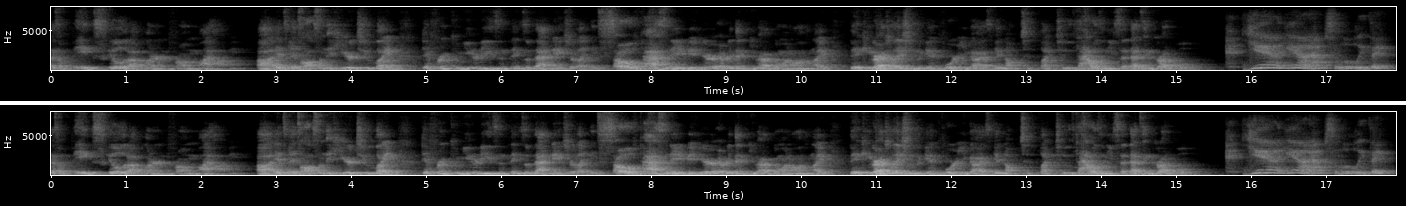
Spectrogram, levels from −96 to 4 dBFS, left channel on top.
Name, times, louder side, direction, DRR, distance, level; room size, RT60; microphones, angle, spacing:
voice 1, 0.0-2.5 2.7-10.3 10.7-15.1, right 2 dB, 60° right, -4 dB, 0.5 m, -32 dB
voice 2, 15.7-17.8, equal, 5° right, -3 dB, 0.3 m, -37 dB
3.4 x 2.1 x 2.3 m, 0.89 s
head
